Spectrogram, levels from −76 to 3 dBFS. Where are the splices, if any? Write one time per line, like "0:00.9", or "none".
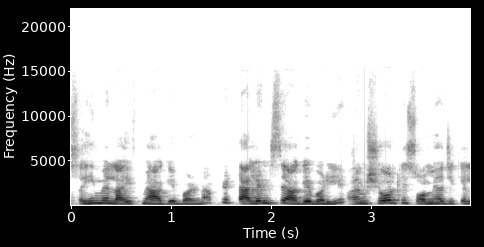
0:02.9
